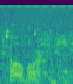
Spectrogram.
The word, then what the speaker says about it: Cochran: Cohorn. It's spelled Cochran, is pronounced Cohorn.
